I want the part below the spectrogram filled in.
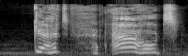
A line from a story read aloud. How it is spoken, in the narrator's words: Madeline screamed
